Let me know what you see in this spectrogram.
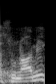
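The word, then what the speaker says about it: tsunami: अच्छा, सुनामी का नामकरण भी सुनाम द्वीप से ही आया है, जो कि इंडोनेशिया में है। टी से प्रोनाउंस होता है ना, सुनामी की स्पेलिंग टी से शुरू होती है, तो सुनामी नाम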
